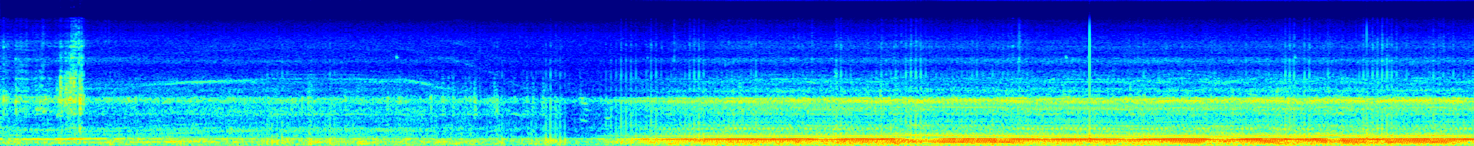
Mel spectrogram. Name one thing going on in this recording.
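A vehicle engine rumbles steadily along a rough dirt track, growing louder partway through.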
